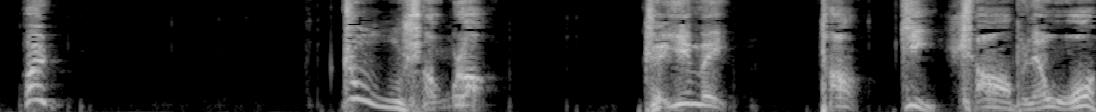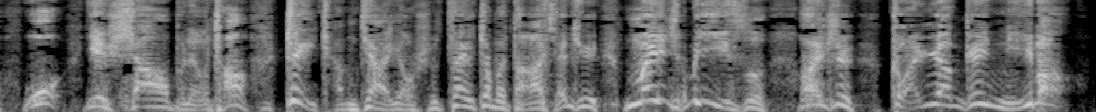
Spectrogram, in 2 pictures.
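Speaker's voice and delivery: high, brusque swordsman; coldly. A narrator's reading. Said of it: "冷冷地说". (冷冷地高声说)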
